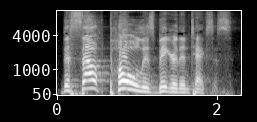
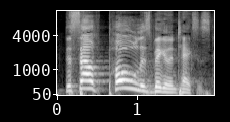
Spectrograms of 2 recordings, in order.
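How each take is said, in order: First: "Pole" hit hardest with a falling tune; stress on pole. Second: "South" hit hardest with a falling tune; stress on south. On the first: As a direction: lean on "Pole" in "The South Pole". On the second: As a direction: lean on "South" in "The South Pole". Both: Real, not acted.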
